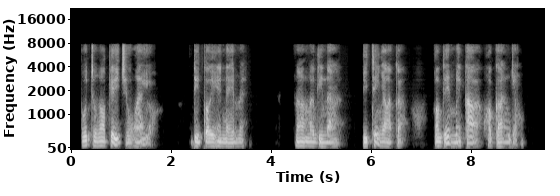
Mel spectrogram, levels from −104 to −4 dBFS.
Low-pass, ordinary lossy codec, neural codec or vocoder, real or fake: none; none; codec, 16 kHz, 1 kbps, FreqCodec, larger model; fake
